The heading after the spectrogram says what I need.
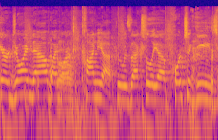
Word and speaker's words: Canha: it actually, I mean, if we're going to be technically correct, it's Canha for the Portuguese people out there. They know how to say it, but I'm like third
